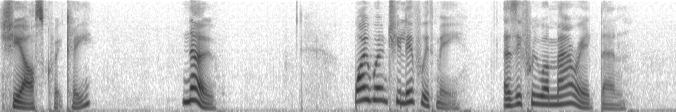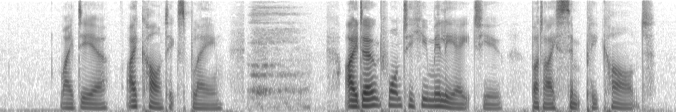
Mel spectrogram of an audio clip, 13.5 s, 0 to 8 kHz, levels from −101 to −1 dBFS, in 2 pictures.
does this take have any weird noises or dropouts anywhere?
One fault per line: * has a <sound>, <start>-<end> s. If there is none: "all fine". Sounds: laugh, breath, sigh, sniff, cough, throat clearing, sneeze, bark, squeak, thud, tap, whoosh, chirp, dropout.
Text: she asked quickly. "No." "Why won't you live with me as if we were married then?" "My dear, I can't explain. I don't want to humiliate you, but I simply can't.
* has a sigh, 9.2-9.9 s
